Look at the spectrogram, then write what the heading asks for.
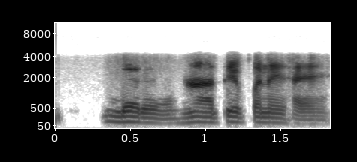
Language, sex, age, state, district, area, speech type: Marathi, male, 18-30, Maharashtra, Thane, urban, conversation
